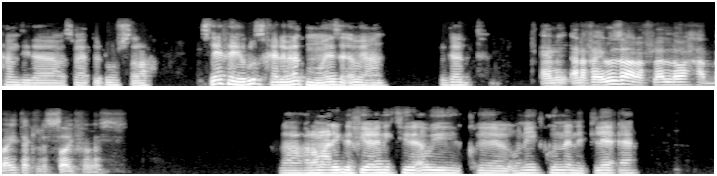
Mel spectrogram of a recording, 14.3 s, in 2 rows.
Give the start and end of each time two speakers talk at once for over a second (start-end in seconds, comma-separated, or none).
none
